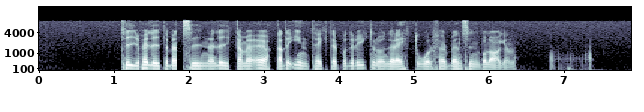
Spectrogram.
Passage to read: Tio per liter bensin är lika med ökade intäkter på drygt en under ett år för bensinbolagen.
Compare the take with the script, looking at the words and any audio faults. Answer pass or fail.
fail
